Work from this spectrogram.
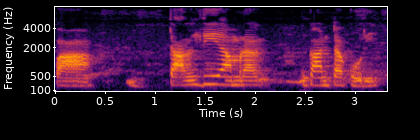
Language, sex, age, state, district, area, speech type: Bengali, female, 30-45, West Bengal, South 24 Parganas, urban, spontaneous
